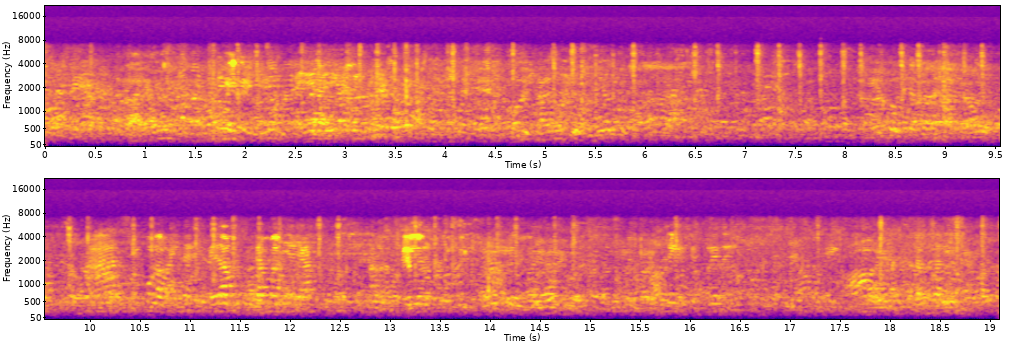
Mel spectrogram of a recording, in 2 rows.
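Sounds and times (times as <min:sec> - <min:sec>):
distant voices and chatter: 0:00.0 - 0:19.0
faint ticks: 0:01.8 - 0:15.0.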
